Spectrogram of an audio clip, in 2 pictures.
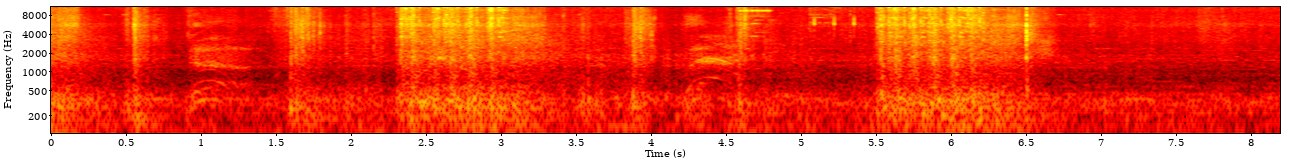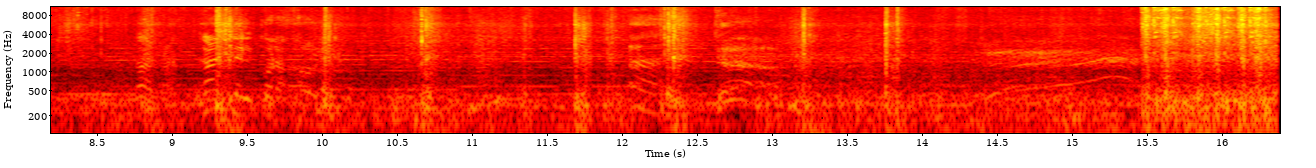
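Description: Bodies thud onto a wooden floor.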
